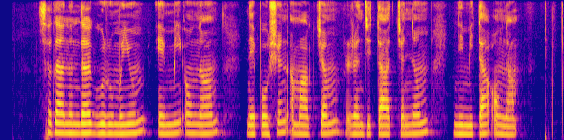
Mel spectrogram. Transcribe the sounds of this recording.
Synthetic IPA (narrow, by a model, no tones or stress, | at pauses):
sɐdanɐndɐɡuɾumɐjumemːiʔɔŋnam | neposɐnɐ̰mak̚t͡ʃɐmɾɐnd͡ʒitat͡ʃɐnːɐm | nimitaʔɔŋnam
